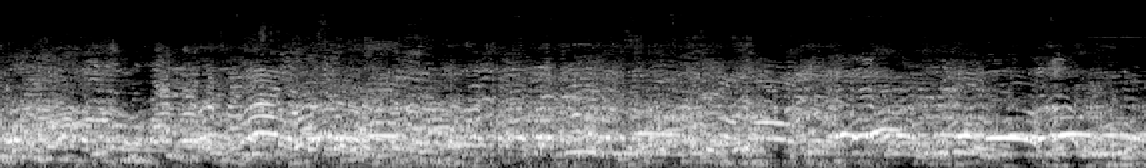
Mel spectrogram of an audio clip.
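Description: A large crowd of people all talking at once: a loud, continuous hubbub of many overlapping voices in which no single speaker stands out.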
